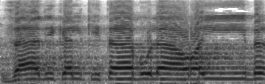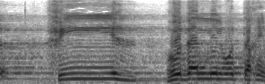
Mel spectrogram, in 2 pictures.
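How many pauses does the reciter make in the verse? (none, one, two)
two. There are pauses both before and after one word. The speaker calls it wrong. "ما بصير هذه فيه وقف قبلها وقف بعدها"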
